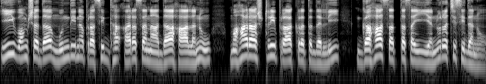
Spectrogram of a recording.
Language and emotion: Kannada, neutral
